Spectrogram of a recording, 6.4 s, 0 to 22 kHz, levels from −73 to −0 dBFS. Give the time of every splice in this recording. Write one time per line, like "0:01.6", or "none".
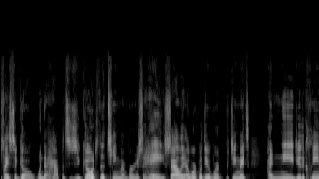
none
